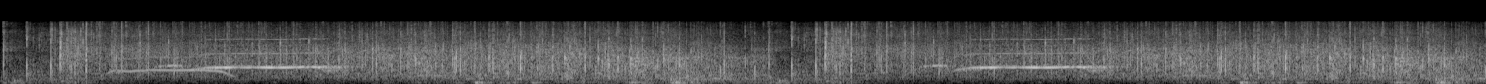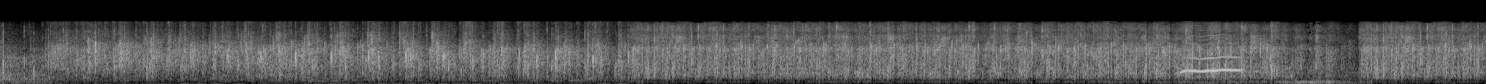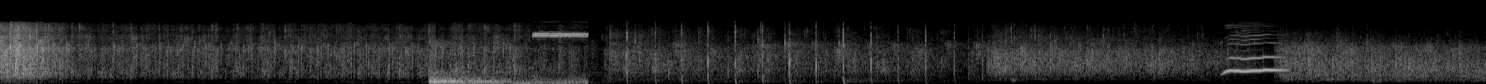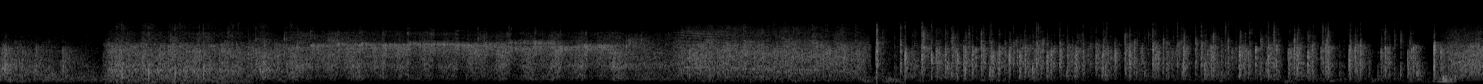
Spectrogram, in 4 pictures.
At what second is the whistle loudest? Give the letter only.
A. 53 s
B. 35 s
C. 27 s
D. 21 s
B.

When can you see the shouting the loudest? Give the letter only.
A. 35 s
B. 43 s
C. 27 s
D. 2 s
C.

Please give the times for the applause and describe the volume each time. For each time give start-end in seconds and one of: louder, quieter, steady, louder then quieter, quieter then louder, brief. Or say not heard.
0.0-59.3 quieter.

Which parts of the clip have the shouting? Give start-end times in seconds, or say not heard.
1.2-2.4, 26.6-27.4, 41.9-42.6.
